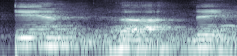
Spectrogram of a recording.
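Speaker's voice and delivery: very slow, measured phrase; congregational prompt. Shown as a demonstration. Preacher asking congregation to repeat with him, slowly. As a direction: draw out each word so they can follow. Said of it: "Would you say that with me".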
